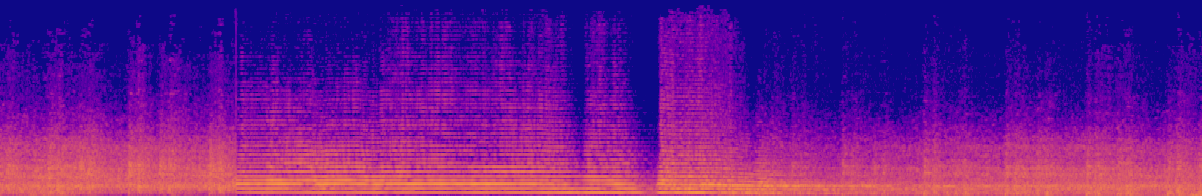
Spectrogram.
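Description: Freight wagons rolling past close by with a steady rumble. About two seconds in a train horn sounds one long note, breaks off for an instant, then slides down in pitch and fades out.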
